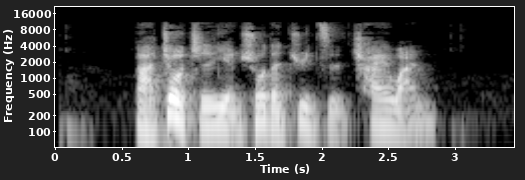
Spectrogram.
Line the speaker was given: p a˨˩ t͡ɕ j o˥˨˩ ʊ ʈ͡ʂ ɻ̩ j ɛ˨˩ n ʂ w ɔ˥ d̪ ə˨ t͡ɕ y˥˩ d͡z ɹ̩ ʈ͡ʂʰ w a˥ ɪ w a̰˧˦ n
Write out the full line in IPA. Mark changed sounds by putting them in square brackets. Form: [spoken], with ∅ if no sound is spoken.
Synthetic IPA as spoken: p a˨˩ t͡ɕ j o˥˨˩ ʊ ʈ͡ʂ ɻ̩ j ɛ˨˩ n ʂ w ɔ˥ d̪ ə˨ t͡ɕ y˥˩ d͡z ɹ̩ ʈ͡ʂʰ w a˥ ɪ w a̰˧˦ n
